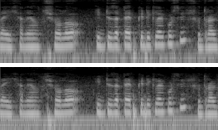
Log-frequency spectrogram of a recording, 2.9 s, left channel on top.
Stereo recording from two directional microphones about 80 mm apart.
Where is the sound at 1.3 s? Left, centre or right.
Centre.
